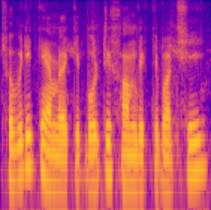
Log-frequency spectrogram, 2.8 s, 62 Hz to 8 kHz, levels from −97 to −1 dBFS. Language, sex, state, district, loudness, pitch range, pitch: Bengali, male, West Bengal, Cooch Behar, -18 LUFS, 110-150 Hz, 115 Hz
